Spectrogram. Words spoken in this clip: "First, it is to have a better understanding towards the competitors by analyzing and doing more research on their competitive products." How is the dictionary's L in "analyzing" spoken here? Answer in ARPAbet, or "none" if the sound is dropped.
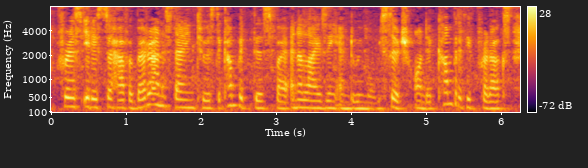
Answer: L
